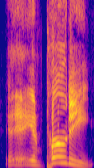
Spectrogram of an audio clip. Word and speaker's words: Purdy: Heck, Mike Florio was like, look at his name. Purdy. It rhymes with turdy, stupid stuff like that.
